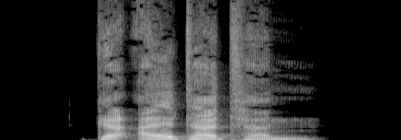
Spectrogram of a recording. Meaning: inflection of gealtert: 1. strong genitive masculine/neuter singular 2. weak/mixed genitive/dative all-gender singular 3. strong/weak/mixed accusative masculine singular 4. strong dative plural
- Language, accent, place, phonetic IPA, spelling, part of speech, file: German, Germany, Berlin, [ɡəˈʔaltɐtən], gealterten, adjective, De-gealterten.ogg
